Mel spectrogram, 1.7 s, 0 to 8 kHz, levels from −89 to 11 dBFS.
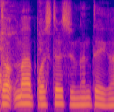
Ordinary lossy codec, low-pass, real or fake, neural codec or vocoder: none; none; real; none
